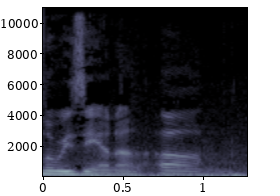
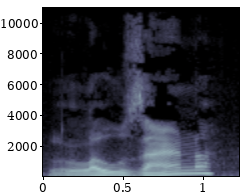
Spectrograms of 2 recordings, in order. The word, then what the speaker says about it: Louisiana: What about the one that's in Louisiana? – Lozana? Never heard of her. – That's not how they say it, ever.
